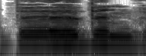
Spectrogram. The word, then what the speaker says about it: Bourbon: For instance, the Bourbon variety, pronounced like the French last name and not like the Kentucky whiskey, is grown in parts of both Africa and Latin America.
